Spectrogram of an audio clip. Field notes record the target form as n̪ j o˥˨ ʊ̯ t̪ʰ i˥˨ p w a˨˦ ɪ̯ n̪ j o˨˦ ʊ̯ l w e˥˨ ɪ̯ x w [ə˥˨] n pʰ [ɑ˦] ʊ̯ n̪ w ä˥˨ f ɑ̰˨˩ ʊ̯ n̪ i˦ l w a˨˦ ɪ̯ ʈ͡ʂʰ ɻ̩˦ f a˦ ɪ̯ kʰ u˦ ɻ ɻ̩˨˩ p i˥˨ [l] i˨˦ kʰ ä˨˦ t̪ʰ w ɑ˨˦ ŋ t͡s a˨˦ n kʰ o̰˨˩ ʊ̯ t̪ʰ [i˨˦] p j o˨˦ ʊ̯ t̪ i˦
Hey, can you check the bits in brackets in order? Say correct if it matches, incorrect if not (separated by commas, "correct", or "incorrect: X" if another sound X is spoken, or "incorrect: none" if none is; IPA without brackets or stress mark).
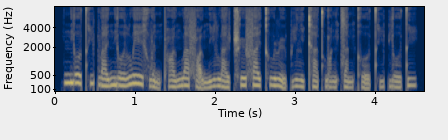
incorrect: ə̰˨˩, incorrect: ɑ˨˦, correct, correct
